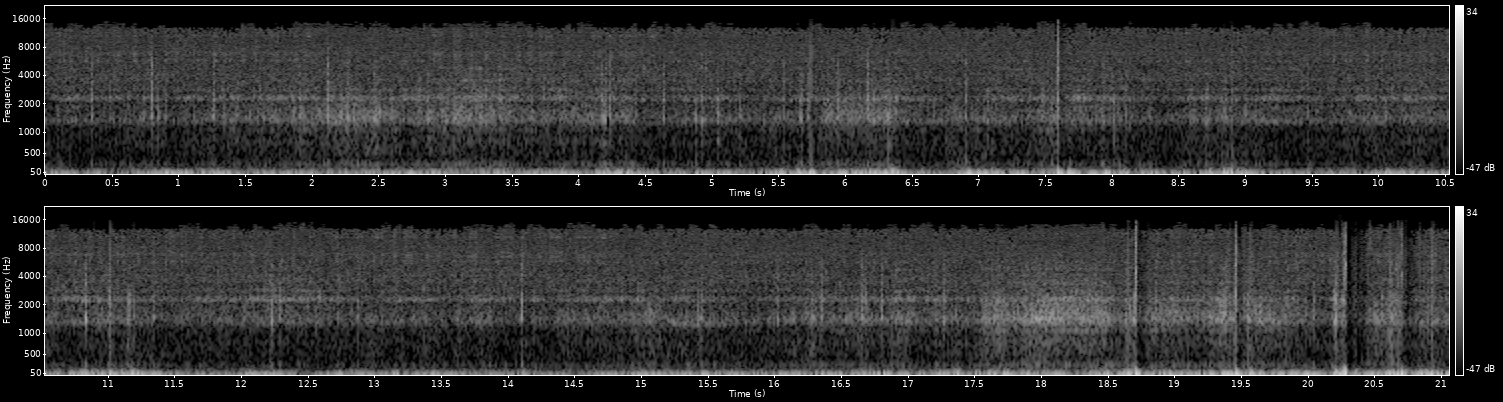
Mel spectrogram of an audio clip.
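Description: Wind buffeting the microphone of a camera moving down a stony dirt track. Under it runs a constant rumble and rattle from the ride over the rough ground, with a few sharp knocks.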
